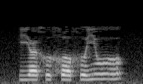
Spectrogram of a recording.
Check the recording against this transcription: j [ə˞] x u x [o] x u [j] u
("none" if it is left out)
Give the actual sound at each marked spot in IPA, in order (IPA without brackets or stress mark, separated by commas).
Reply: ə˞, o, j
